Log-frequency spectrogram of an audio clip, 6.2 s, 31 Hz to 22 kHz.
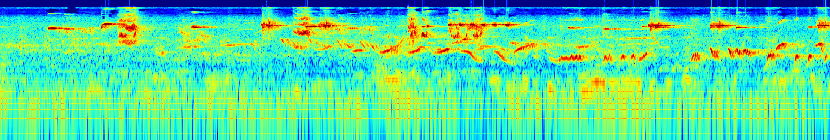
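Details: Caged blue-crowned hanging parrots competing in class B at the 2024 Balingian open songbird voice and style contest, uttering sharp squawky chirps and slurred high whistles, many notes overlapping, with low murmur of people behind.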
